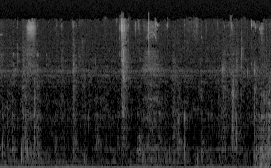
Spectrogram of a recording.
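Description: Faint chewing as a person tastes a piece of tomato spread with dill-stem pesto, with a few soft mouth and handling clicks.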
